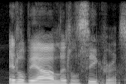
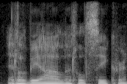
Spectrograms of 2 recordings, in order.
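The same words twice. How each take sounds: First: The line sounds the least creepy of all. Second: The line sounds creepy and unsettling. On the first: The speaker calls it right. "that's as good as it's gonna fucking get" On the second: The speaker calls it wrong. "God, you're creepy"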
